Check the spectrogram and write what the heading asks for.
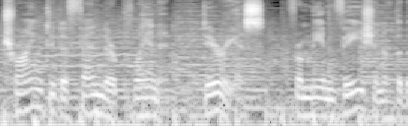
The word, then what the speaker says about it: Darius: Pronounced Darius according to the Japanese original title, but nowadays is better known just as Darius.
